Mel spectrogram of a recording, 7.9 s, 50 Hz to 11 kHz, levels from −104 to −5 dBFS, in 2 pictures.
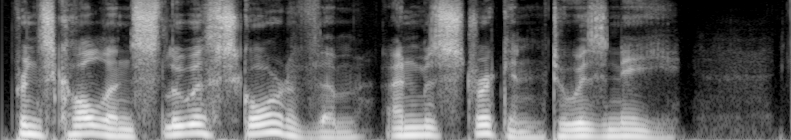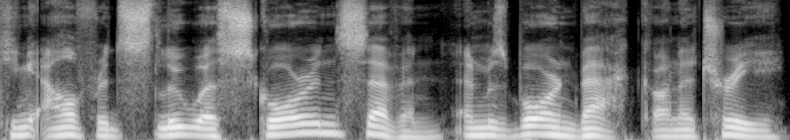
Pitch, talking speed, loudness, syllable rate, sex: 120 Hz, 205 wpm, -18 LUFS, 4.9 syllables/s, male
